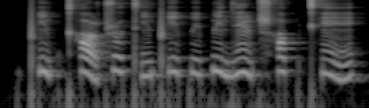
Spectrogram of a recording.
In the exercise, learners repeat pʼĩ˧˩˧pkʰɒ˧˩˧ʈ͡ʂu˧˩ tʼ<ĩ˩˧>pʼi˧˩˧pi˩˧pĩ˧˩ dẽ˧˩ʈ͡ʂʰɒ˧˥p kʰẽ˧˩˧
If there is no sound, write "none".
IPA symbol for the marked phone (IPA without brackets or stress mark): ĩ˩˧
